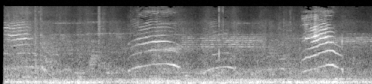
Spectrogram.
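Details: Kitten meowing while being offered pumpkin to eat: about three arched, rising-then-falling meows spaced a second or so apart, with low background rumble and a person's voice nearby.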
